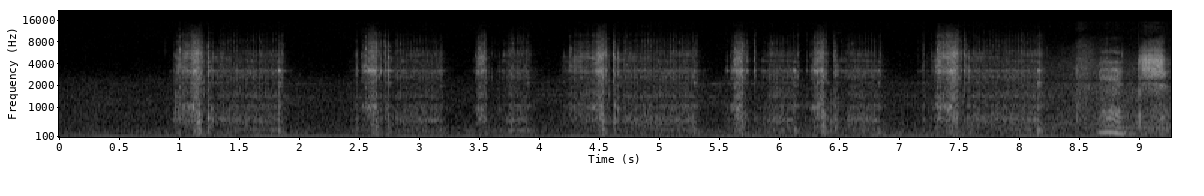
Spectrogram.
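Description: A telephone dial clicks as a man dials.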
